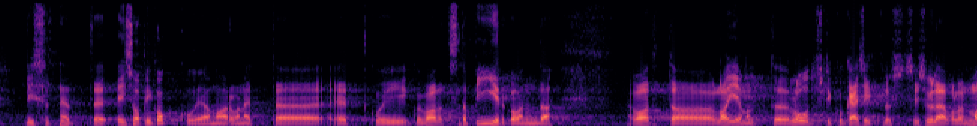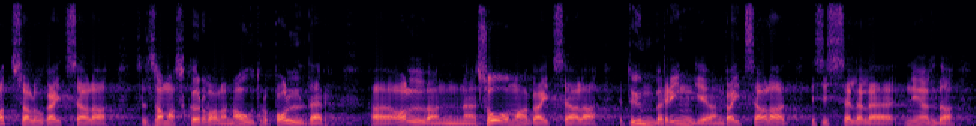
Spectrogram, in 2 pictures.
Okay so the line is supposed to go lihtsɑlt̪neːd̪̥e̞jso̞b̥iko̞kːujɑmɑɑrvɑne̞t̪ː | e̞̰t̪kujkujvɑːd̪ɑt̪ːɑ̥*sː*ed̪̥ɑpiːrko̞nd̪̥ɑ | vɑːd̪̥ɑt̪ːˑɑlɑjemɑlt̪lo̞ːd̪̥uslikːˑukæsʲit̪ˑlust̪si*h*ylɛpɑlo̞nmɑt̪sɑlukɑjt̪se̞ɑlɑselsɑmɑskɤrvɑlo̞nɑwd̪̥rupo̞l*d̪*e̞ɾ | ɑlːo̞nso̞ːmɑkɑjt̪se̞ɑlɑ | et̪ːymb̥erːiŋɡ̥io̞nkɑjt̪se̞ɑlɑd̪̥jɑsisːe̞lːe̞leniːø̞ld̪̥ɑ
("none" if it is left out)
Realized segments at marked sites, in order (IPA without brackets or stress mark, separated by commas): s, s, d̪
